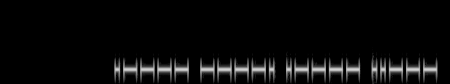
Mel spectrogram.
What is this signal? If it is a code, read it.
Morse code, heard as a keyed tone, about 28 wpm, 700 Hz. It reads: 1912
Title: Worked All Europe DX Contest - QTC Exchange - 28wpm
